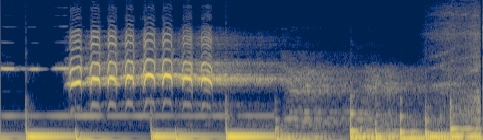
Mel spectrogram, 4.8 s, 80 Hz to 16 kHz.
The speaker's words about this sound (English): But also, if you listen to it, it goes... Doot, doot, doot, doot, doot, doot, doot, which is a darud, or the 28 parrot.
